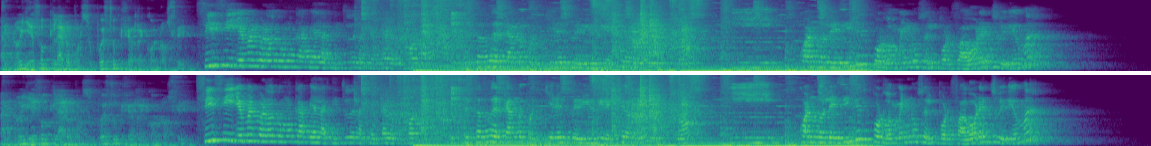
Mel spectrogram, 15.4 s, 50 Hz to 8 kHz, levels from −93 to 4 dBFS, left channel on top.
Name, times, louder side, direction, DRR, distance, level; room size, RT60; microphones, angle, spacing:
voice 1, 0.0-2.5, left 2 dB, 75° left, 4 dB, 0.4 m, -29 dB
voice 2, 2.6-9.4 9.7-10.3 10.7-13.9, right 3 dB, 70° right, 3 dB, 0.4 m, -25 dB
sound 1, 4.7-6.2 7.7-10.0, right 1 dB, 40° right, 0.7 m, -26 dB
sound 2, 5.4-11.5, equal, 5° right, 0.5 m, -21 dB
2.2 x 2.1 x 3.0 m, 1.2 s
head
